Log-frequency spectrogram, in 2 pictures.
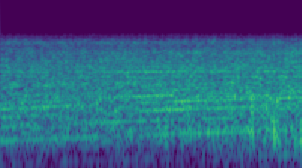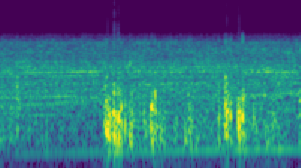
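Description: Ferrari engine running steadily while the car cruises, heard from inside the cabin. From about four seconds in, loud, short, irregular bursts cut across it.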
